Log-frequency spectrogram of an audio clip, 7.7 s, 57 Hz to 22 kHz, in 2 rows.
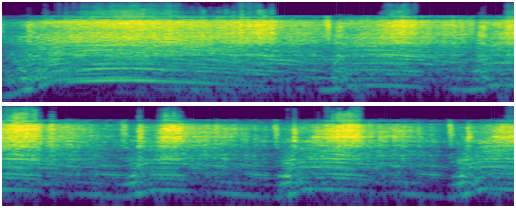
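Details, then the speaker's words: Naturally aspirated tuned BMW E36 on a dyno pull: engine revs in repeated surges with a rough coarse edge; only 230 hp, notched torque curve and airmass down over 30 kg/h; something has gone wrong in the engine, cause unclear. "Something has clearly gone wrong in the engine. Especially when it sounds like this."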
